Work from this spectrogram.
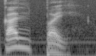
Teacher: Acá la mayor fuerza de voz llevamos en la penúltima sílaba. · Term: acento en la penúltima sílaba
